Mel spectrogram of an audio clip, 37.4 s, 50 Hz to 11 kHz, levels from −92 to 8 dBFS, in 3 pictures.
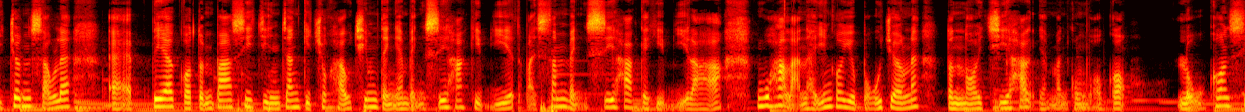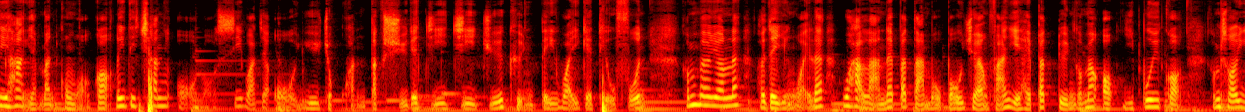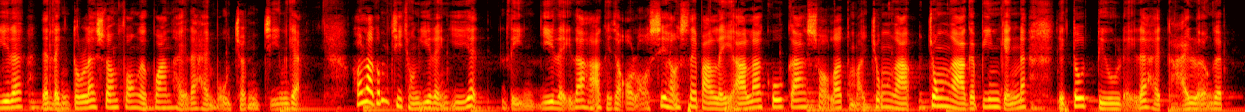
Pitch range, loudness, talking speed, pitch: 155-210 Hz, -25 LUFS, 290 characters per minute, 180 Hz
